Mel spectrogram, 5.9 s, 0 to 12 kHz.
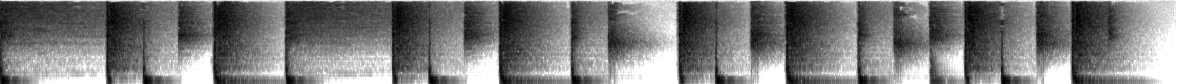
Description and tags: Chilly Billy 84BPM
A chilling drum loop perfect for modern zouk music. Made with FL Studio (84 BPM).
beat, drum, loop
